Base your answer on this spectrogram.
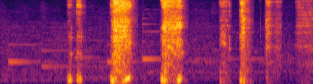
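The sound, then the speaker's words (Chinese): An old man coughs into a handkerchief: a few rough, throaty coughs, with two loud bursts in the middle, smaller hacks before and after, and no talking. “穆老爷子拿着手帕捂嘴咳了两声”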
